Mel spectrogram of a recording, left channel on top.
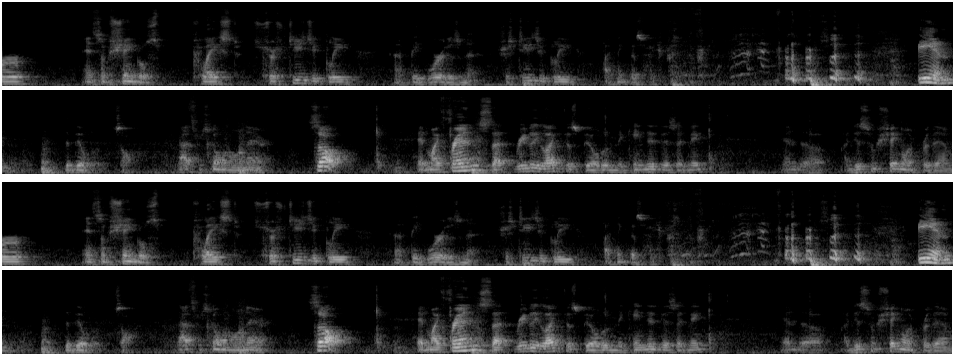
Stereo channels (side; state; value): both; normal; correlation 0.57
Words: and some shingles placed strategically, a big word, isn't it? Strategically, I think that's how you pronounce it, in the building. So that's what's going on there. So, and my friends that really like this building, they came to visit me. And I did some shingling for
